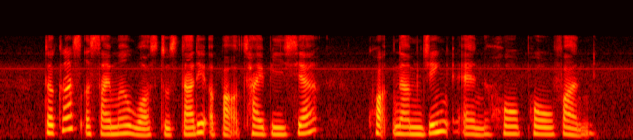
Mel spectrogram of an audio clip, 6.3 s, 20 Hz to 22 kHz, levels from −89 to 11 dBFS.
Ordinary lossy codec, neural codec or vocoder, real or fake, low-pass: none; none; real; none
